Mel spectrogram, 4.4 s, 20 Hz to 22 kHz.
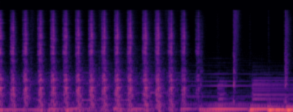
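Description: Olympus OM-D E-M1 Mark II mechanical shutter firing in a continuous high-speed burst: a rapid, even train of clicks, shot past the point where its Raw+JPG buffer has filled. The clicks stop about three seconds in and background music takes over.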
